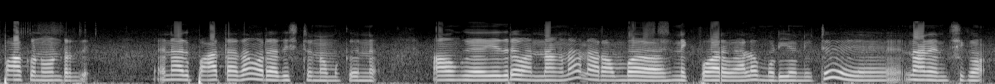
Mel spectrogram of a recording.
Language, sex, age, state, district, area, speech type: Tamil, female, 30-45, Tamil Nadu, Dharmapuri, rural, spontaneous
